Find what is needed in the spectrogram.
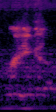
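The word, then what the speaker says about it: Regan: Not like Ronald Reagan. It's announced like Ronald Reagan, but there's no A in that. Follow him on Twitter at Patty Reagan.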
